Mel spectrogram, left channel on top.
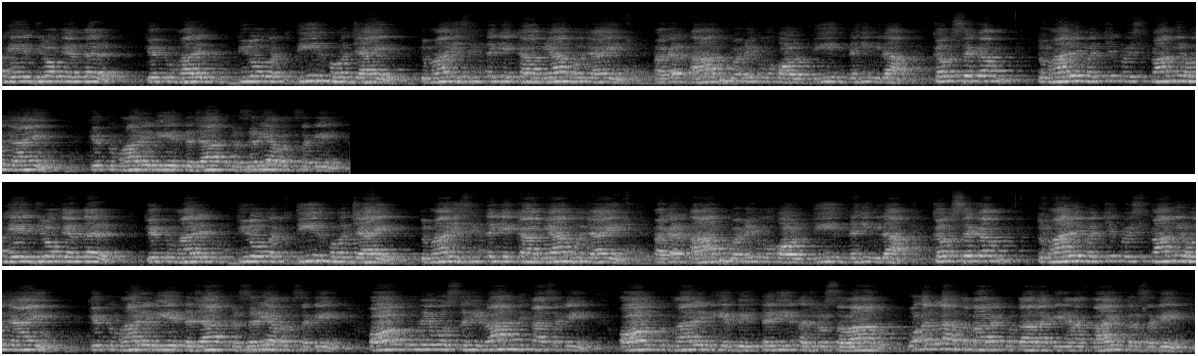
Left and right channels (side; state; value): left; drops out; at 15.5 s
